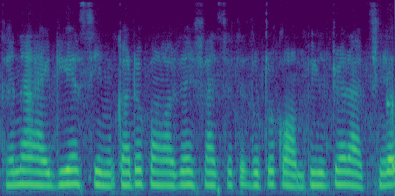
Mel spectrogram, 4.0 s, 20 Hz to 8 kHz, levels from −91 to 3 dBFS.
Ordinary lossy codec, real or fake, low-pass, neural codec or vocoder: none; fake; none; codec, 16 kHz, 4.8 kbps, FACodec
